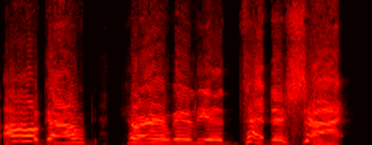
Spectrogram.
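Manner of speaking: high, panicked, stammering, tripping over words, voice cracking. Imitating a player's panicked reaction to a rusty weapon: imitating panicking. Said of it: "Are you just, like, panicking?".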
